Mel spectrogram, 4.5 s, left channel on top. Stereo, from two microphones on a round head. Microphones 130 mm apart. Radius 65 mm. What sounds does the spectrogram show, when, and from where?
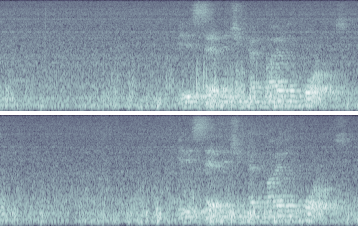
2.2 s a man speaking: 10° left (ahead or behind), 5.5 m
